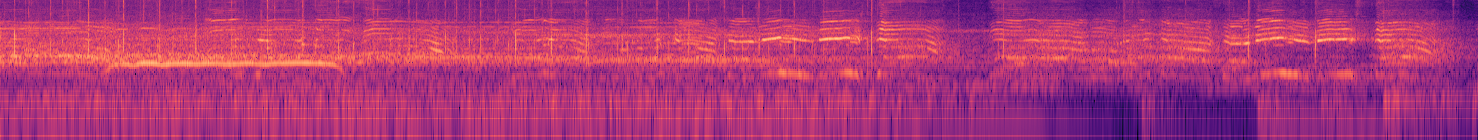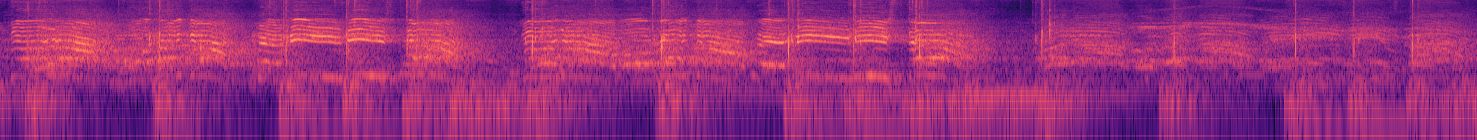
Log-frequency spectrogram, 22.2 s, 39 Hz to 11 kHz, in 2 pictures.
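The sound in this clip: A large crowd of demonstrators shouts at a feminist International Women's Day march in Bilbao in 2022: loud, continuous chanting and cries from many voices, with cheering, sustained throughout.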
